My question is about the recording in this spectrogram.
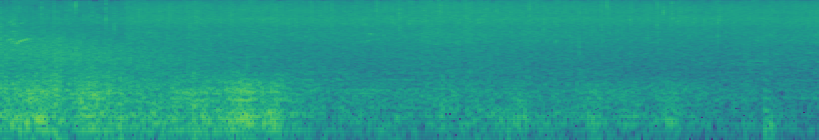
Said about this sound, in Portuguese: Esse lugar tá chovendo muito mais forte.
